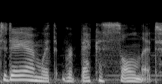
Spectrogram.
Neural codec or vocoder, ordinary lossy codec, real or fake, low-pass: none; AAC, 48 kbps; real; 7.2 kHz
